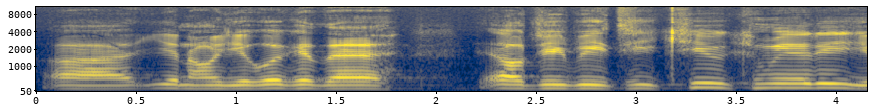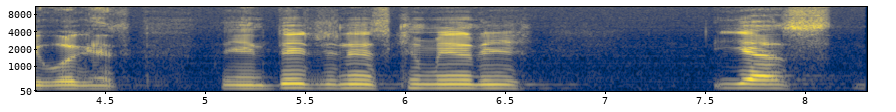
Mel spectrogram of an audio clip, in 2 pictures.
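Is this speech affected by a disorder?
Yes: cerebral palsy.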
